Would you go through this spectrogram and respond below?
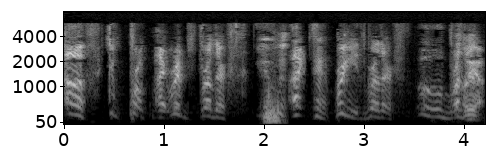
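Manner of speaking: high-pitched pained screaming. Retelling a wrestling match moment: imitating Hulk Hogan screaming. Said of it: "Hogan starts screaming".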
